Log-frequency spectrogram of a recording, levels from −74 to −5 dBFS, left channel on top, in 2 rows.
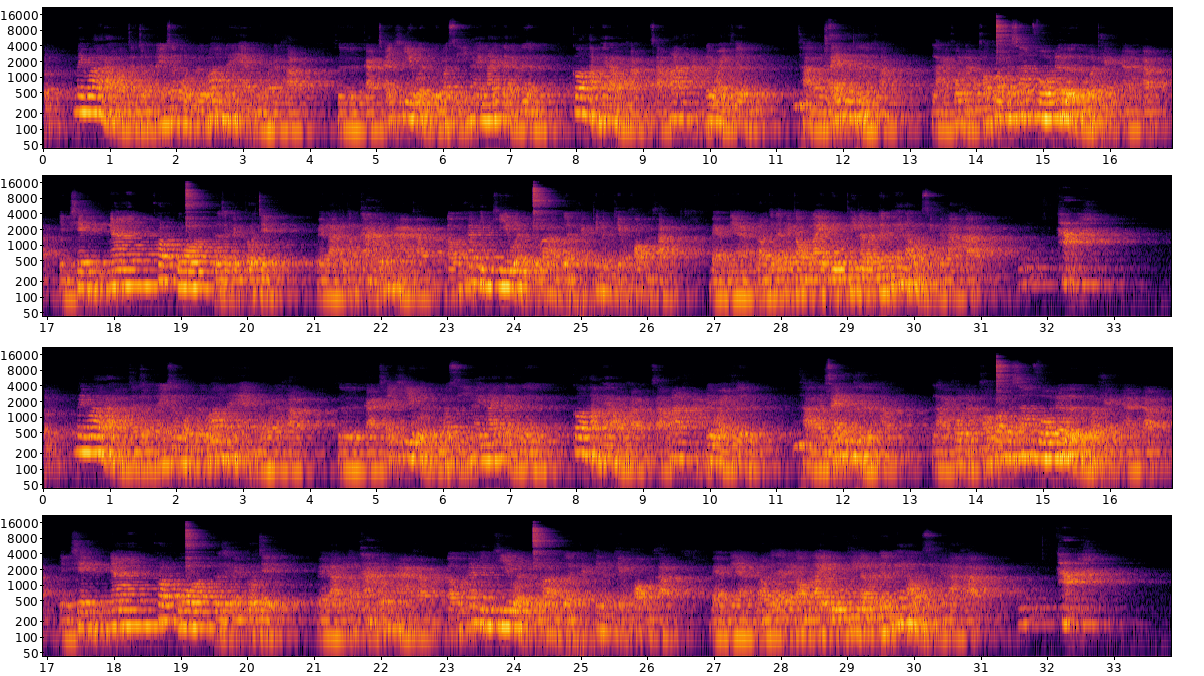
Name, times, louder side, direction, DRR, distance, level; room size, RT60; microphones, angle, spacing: voice 1, 0.4-3.8 4.4-7.5 7.9-8.9 9.2-10.6 11.3-12.7 13.3-16.6 17.2-20.3 21.0-22.7 23.0-26.3 26.9-30.9, equal, 25° left, -7 dB, 0.5 m, -22 dB
voice 2, 11.2-12.4 21.7-22.0 31.5-31.8 32.1-32.6, right 1 dB, 50° right, -9 dB, 0.8 m, -28 dB
sound 1, 13.3-15.8 18.0-20.4 22.6-25.8, equal, 10° right, 1.3 m, -40 dB
3.8 x 3.4 x 2.2 m, 2.7 s
head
